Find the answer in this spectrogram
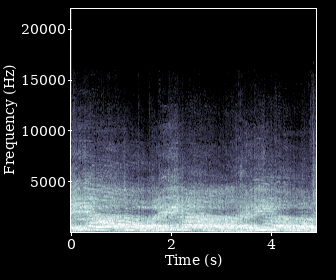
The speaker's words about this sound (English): Hare Krishna, can we please have a huge round of applause for this wonderful Sachchidananda Swami?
